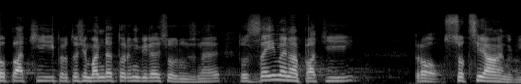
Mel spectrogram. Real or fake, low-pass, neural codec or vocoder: fake; 10.8 kHz; codec, 32 kHz, 1.9 kbps, SNAC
